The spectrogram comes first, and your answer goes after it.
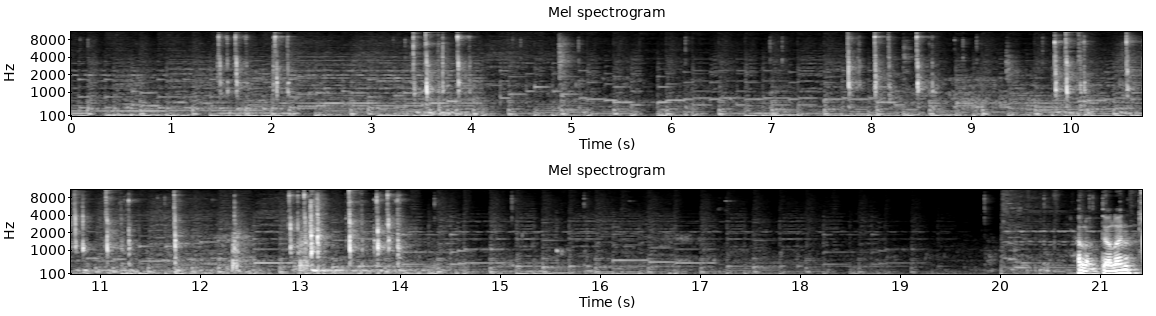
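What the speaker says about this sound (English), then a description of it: "I am very glad you enjoy my keyboard ASMR" Keyboard typing runs throughout as a busy stream of clicks and key clatter, sometimes in bursts, with a steady backdrop and moments of talk mixed in.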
